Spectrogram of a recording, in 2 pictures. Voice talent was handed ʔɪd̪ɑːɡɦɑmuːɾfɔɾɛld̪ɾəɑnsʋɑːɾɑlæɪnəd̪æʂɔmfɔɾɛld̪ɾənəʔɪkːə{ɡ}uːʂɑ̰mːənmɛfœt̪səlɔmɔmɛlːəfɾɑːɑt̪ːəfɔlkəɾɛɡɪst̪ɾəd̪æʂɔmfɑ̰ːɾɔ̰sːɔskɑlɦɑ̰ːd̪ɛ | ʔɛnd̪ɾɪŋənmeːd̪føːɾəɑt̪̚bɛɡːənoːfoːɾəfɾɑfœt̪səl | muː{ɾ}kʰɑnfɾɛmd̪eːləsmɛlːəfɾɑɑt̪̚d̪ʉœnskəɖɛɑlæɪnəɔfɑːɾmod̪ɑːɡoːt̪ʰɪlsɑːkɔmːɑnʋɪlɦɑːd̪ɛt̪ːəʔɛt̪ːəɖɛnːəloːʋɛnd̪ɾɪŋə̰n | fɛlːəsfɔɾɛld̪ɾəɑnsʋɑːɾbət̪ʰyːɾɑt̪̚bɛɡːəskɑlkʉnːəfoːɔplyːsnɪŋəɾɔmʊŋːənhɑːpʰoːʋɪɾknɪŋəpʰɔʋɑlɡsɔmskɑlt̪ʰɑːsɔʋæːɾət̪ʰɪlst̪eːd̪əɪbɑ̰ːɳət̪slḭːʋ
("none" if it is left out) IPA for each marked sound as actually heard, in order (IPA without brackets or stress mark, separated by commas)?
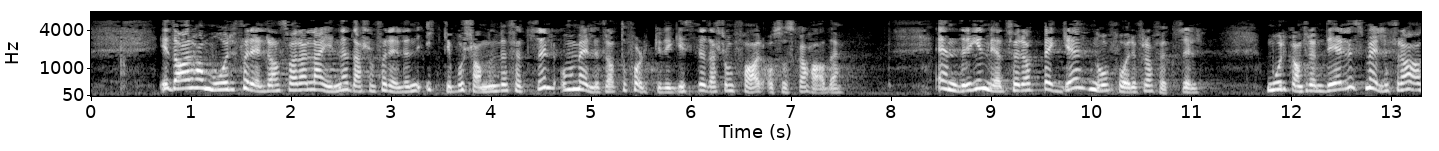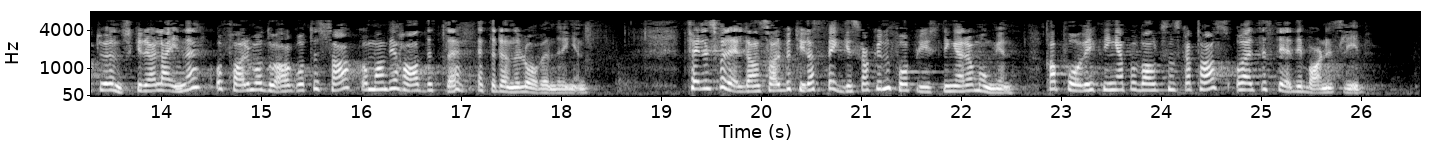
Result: b, ɾ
